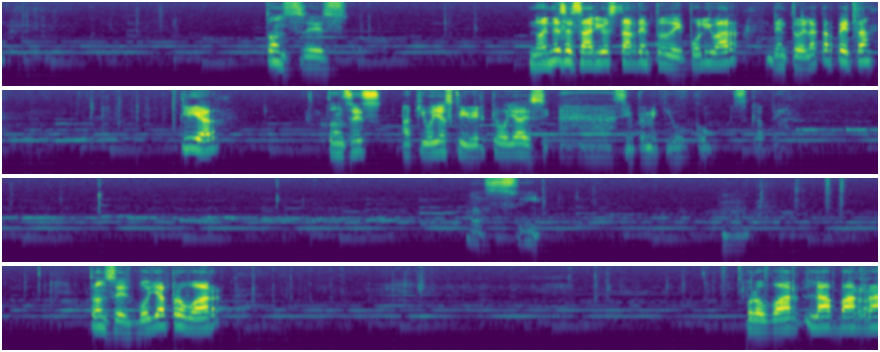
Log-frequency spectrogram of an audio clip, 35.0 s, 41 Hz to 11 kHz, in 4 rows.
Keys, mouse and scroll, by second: 0.2 Left, 2.8 ctrl+x, 7.2 typing, 8.5 typing, 9.6 Return, 9.7-11.0 typing, 13.0 Return, 18.8 Escape, 25.1-30.4 typing, 31.8-35.0 typing.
